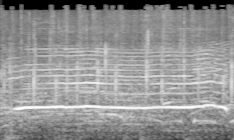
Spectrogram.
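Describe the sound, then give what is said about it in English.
A crowd claps and cheers steadily for a couple of seconds in a round of applause for Gan and Chaverim, with scattered sharp clap bursts over a constant roar and a long, high sustained cheer or whistle running through it. “One more round of applause for Gan and Chaverim.”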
